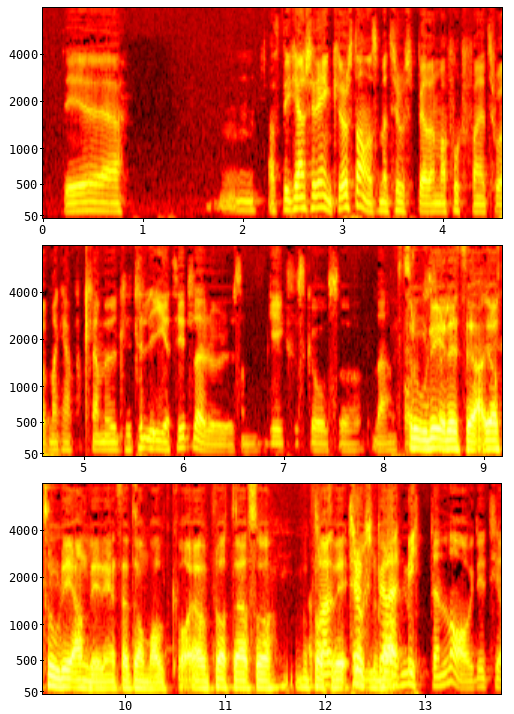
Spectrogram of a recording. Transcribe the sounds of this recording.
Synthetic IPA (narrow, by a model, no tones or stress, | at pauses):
d̪̥ɛ | alsɔd̪ɛkʰanʂəæɾɛŋklaɾɔst̪anːasɔmɛnt̪ʰɾɵfspeːlaɾɛmanfʊʈːfɑːɾand̪ət̪ɾuːɾat̪mankʰanfoːkʰlɛmːaʉ̟ːt̪ʰliːt̪əliːɡat̪ʰɪt̪ʰːlaɾʉɾsɔmɡɪɡsɔskolsɔlæt̪ʰɾuːɖɛːɭiːt̪əjɑːɡt̪ʰɾuːɖɛːɾanleːd̪nɪŋənt̪ʰɪlat̪̚d̪ɔmhɔlt̪ːkʰvɑ̰ːɾjɑ̰pʰɾɑːt̪aalsɔatʰɾɑːɪɾɵseːlaɾɛt̪mɪt̪ːənlɑːɡd̪ɛt̪ʰɪ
